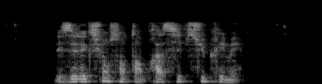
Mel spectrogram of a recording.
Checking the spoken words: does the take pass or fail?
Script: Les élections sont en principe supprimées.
pass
